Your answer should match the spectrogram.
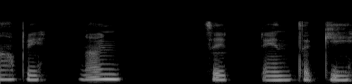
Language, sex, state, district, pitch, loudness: Hindi, female, Uttar Pradesh, Etah, 195 Hz, -36 LUFS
